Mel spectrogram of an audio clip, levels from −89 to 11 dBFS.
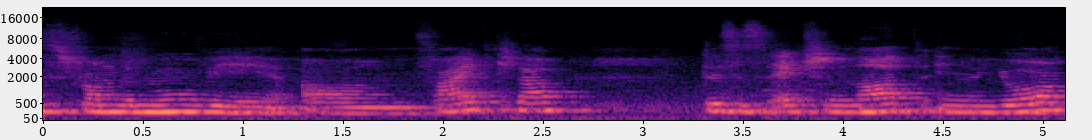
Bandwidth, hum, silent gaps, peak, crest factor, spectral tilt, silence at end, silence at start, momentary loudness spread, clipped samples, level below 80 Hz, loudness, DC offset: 10.5 kHz; none; none; -12 dBFS; 14 dB; -7.5 dB/octave; 0 s; 0 s; 11 LU; under 0.1%; -58 dBFS; -26 LUFS; under 0.1%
